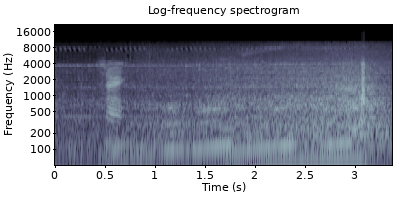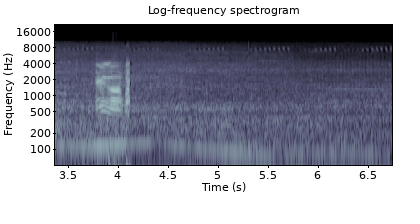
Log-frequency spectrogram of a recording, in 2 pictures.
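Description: A vehicle engine revs as it drives slowly through mud.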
